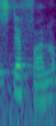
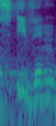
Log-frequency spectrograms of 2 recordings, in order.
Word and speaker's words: Stephen: explains to us concerning a man called stefan or stephen depending with how you want to pronounce it but stefan is the right word and how he was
